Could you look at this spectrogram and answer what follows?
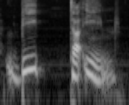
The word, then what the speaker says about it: betaine: Betaine, because it's an organic compound that was originally found in beets, so that's where the beet comes from, and it doesn't look like betaine. It's BETAINE, so it's definitely not spelled the way it looks.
